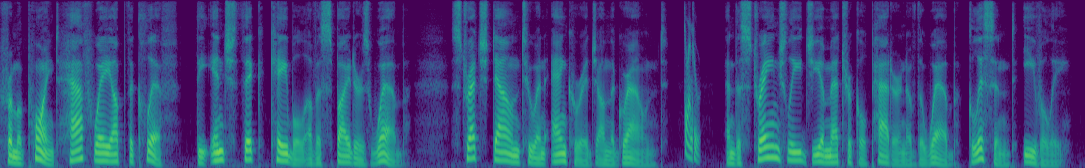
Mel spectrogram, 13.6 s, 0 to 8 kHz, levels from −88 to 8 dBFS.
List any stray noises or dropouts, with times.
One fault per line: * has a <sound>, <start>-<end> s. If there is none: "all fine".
* has a chirp, 8.6-8.8 s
